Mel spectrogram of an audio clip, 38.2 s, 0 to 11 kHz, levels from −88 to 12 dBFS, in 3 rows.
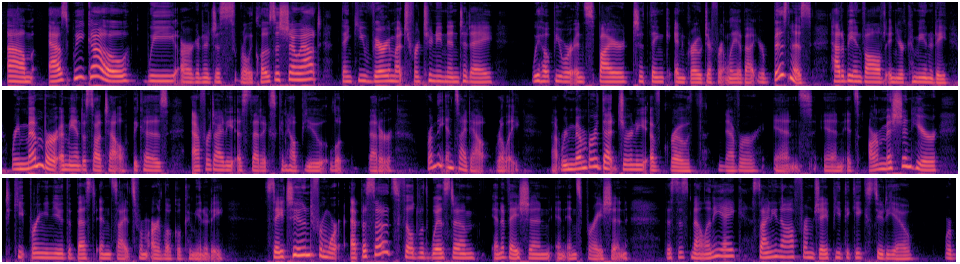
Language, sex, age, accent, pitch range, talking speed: English, female, 40-59, American, 155-205 Hz, 165 wpm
